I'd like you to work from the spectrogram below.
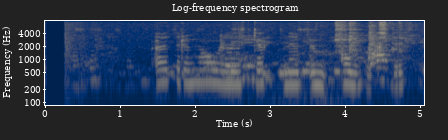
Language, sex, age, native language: Icelandic, female, 10, Icelandic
